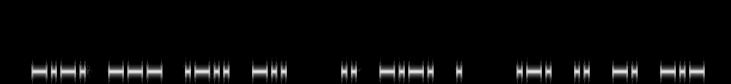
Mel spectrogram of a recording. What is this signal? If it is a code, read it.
Morse code, heard as a keyed tone, about 25 wpm, spaced as for 20 wpm, 600 Hz. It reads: COLD ICE RINK
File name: PR301 20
